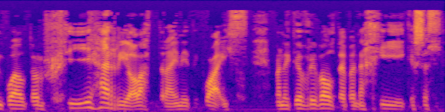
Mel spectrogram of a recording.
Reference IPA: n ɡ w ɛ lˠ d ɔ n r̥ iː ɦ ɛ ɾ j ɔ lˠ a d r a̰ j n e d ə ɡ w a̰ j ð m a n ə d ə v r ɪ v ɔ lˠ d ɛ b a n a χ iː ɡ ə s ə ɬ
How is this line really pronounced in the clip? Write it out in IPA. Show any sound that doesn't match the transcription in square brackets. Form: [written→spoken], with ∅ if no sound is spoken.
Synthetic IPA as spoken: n ɡ w ɛ lˠ d ɔ n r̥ iː ɦ ɛ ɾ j ɔ lˠ a d r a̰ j n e d ə ɡ w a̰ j [ð→θ] m a n ə [d→ɡ] ə v r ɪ v ɔ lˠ d ɛ b [a→ə] n a χ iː ɡ ə s ə ɬ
